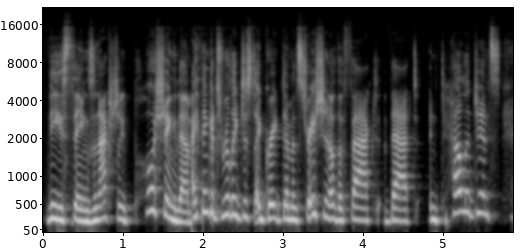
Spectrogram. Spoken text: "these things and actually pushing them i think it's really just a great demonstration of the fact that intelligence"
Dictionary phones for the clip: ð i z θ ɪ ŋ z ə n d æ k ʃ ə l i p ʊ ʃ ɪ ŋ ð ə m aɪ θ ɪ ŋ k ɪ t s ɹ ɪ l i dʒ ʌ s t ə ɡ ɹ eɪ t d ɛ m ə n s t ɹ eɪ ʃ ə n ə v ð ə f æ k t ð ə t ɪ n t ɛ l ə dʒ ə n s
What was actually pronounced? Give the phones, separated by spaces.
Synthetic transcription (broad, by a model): ð i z θ ɪ ŋ z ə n æ k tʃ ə l i p ʊ ʃ ɪ ŋ ð ə m aɪ θ ɪ ŋ k ɪ t s ɹ ɪ l i dʒ ʌ s t ə ɡ ɹ eɪ t d ɛ m ə n s t ɹ eɪ ʃ ə n ə v ð ə f æ k t ð ə t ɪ n t ɛ l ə dʒ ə n s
